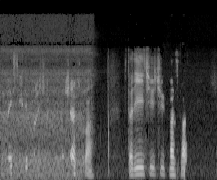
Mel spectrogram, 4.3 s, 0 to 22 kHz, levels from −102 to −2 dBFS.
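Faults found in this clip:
Other side's voice leaking through, 0.0 to 1.91 s: echo canceller likely left residual loudspeaker signal in the mic path. Far-end voice audible under the talker, roughly 20 dB down, faint, over nearly two seconds.

Speech suppressed in double talk, 0.01 to 0.99 s: canceller likely misjudged simultaneous talk as echo and attenuated the near end. Talker's voice dips around 15 dB for about a second while the far end speaks.

Same fault, 1.18 to 1.47 s: suppressor likely engaging again during overlap, shorter and milder. Near-end level sags roughly 10 dB for about 0.3 s.

Same fault, 3.37 to 4.35 s: heaviest, likely suppressor gating, attenuation around 40 dB for about a second, so the talker effectively drops out to the end of the clip.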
